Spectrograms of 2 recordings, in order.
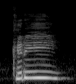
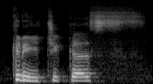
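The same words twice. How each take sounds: First: Críticas jumps high and punches the first syllable; high, stressed example word. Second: Críticas stretched out syllable by syllable; slow, drawn-out example word. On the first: Teacher calling out Críticas high to check its stress. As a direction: fire Críticas out high and sharp. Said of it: "teacher rereads example word to check it". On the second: Teacher reading críticas out slowly for the class. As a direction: draw out críticas slowly so students hear each syllable. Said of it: "teacher reads example word slowly". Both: Shown as a demonstration.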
